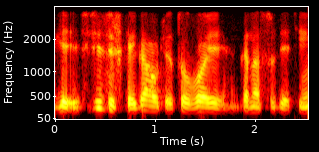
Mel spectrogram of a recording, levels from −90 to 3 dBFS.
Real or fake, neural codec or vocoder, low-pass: real; none; 3.6 kHz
